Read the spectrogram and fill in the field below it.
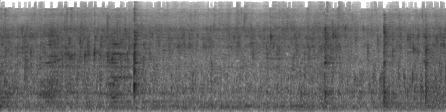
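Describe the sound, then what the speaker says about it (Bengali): Raw oil fries food in a pan with a dense, continuous sizzle, close and fairly loud, punctuated by a few sharp pops and clicks of a stirring utensil. "এটাকে কাঁচা তেলে ভেজে নিচ্ছি"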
